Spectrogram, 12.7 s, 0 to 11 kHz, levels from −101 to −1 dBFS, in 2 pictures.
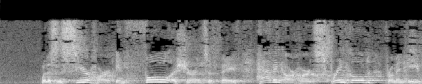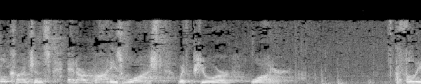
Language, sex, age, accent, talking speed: English, male, 50-69, American, 125 wpm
